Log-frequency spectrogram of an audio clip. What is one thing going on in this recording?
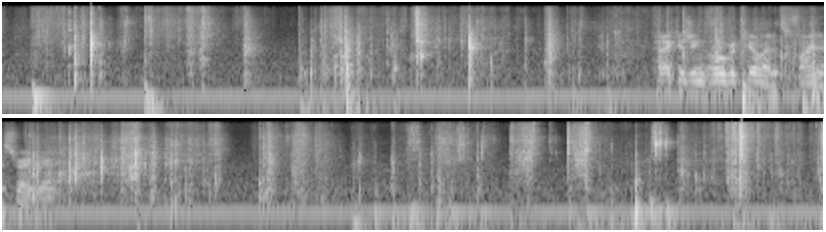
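Cardboard boxes rustle and tap as hands handle them.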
